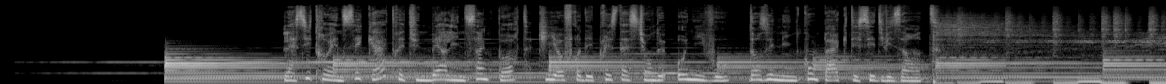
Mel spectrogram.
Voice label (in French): solaire calme, voix off comédienne; Citroën C4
